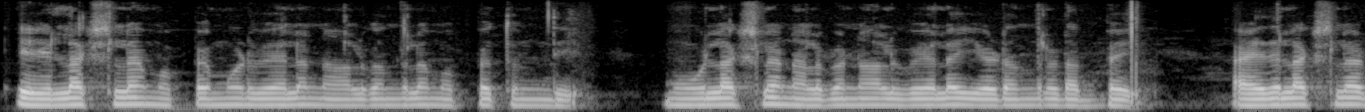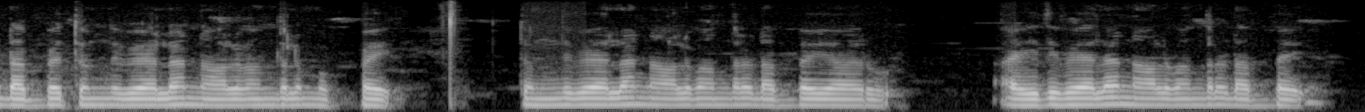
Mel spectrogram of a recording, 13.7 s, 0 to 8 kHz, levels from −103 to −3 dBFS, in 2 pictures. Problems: low volume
